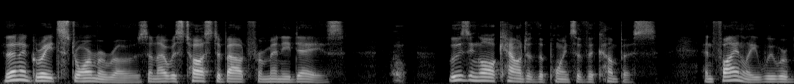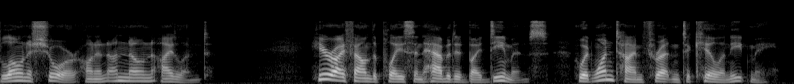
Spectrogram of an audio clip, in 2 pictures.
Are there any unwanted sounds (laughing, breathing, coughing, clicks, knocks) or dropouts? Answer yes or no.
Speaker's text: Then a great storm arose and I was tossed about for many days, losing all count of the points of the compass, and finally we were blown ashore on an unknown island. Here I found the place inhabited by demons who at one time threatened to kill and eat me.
yes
